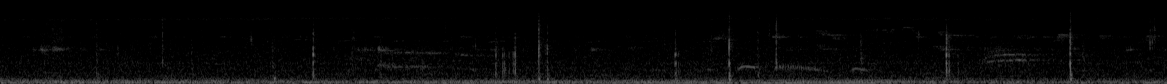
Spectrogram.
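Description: Thin sticks click and tap together.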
